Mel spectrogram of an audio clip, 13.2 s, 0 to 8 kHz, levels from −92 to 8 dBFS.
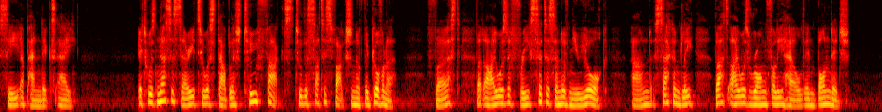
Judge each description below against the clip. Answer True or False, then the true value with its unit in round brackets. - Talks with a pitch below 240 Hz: True (140 Hz)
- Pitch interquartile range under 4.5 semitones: True (3.4 semitones)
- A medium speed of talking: True (165 wpm)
